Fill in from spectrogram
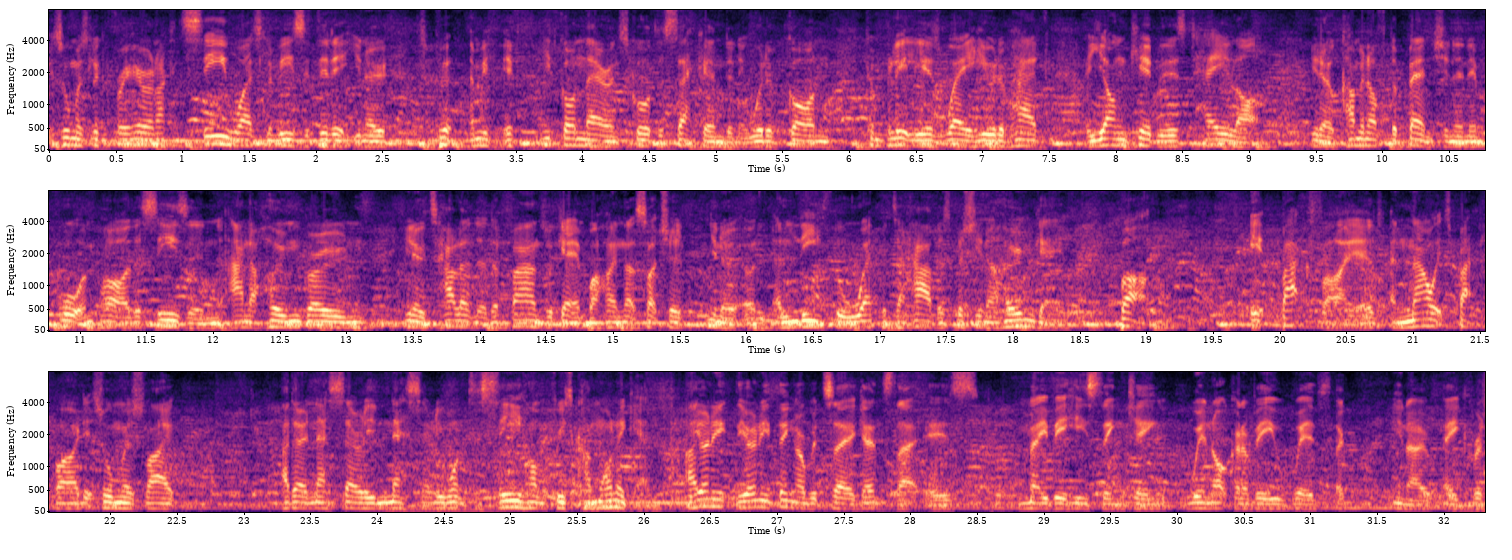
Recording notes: live in The Jolly Gardeners pub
